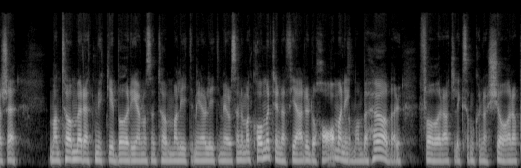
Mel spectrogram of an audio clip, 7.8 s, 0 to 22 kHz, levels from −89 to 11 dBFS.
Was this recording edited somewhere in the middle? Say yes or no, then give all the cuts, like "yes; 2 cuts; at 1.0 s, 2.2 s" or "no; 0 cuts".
yes; 1 cut; at 5.2 s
